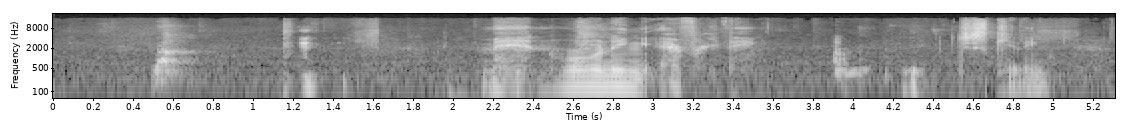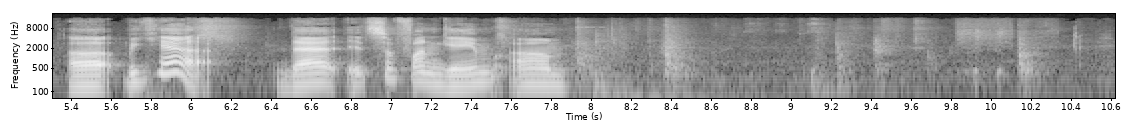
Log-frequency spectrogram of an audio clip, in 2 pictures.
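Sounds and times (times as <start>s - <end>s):
dog barking: 0.5s - 0.8s
speech: 2.2s - 3.4s, 4.8s - 8.1s.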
